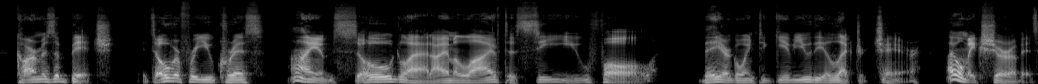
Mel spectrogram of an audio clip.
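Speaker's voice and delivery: spiteful, hateful sneer, spat out. Narrator voicing the sheriff taunting Chris: sneering. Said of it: "He was a burly man who used to be a boxer. / He was a burly man who used to be a boxer. / the sheriff spat with hate. / the sheriff sneered. / The sheriff had always hated [name]".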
